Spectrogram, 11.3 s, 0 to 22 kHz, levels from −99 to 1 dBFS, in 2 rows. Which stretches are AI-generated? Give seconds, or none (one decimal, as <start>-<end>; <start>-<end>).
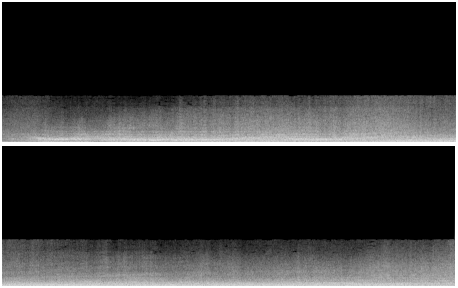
10.1-10.8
